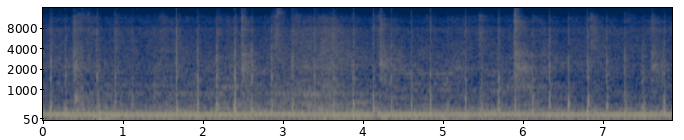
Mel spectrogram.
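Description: A paper magazine is tapped in a steady, quick series of light, crisp taps, with no talking. A constant low hum runs underneath the whole time.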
